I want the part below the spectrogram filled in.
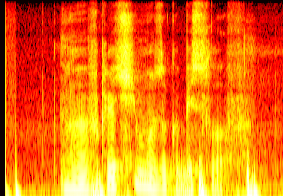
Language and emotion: Russian, neutral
